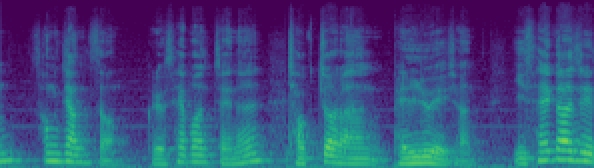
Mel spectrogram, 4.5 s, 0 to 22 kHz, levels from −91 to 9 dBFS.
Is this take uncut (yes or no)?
yes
